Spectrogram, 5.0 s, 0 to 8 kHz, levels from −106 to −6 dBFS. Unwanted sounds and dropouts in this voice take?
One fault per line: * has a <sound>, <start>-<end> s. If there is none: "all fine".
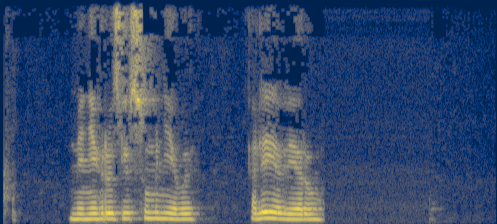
all fine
